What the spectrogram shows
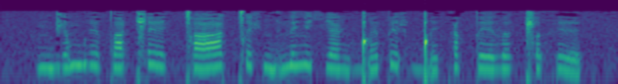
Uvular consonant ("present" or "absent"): absent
